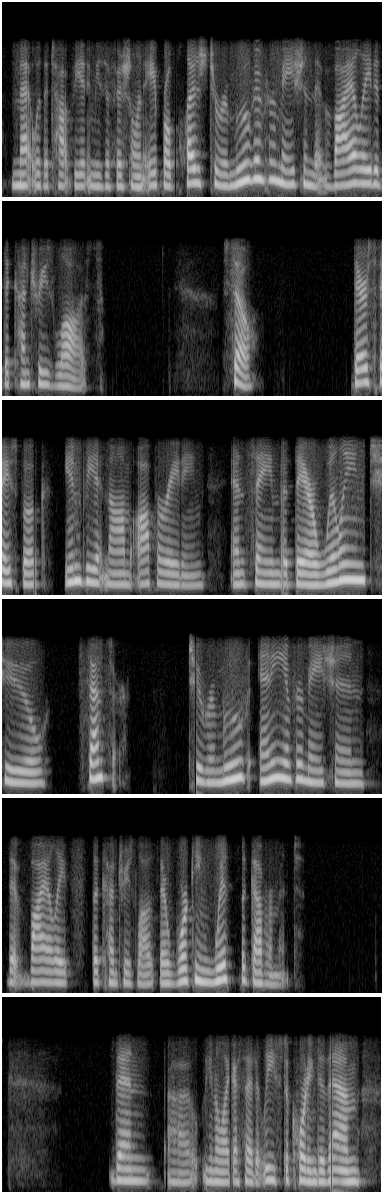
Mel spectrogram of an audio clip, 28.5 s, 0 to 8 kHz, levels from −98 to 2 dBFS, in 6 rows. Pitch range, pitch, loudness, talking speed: 170-205 Hz, 180 Hz, -27 LUFS, 120 wpm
